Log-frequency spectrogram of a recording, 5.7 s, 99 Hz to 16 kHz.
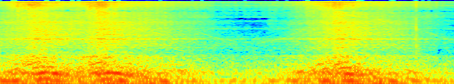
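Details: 1994 Isuzu Rodeo, vacuum line still leaking slightly, going into closed loop: engine revs up and settles back smoothly several times with no hesitation or stumble.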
